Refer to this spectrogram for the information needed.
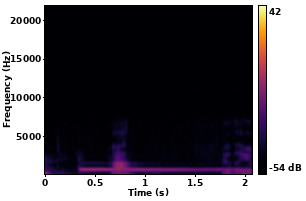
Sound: doorbell rings

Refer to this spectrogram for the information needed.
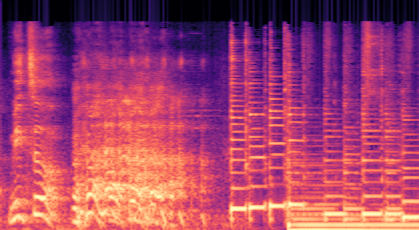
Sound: both men laugh; latin guitar music

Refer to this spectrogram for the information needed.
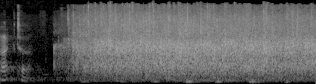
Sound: audience applauding

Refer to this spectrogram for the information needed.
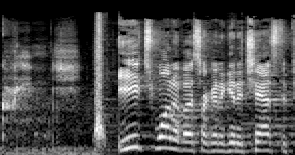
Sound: logo swipes

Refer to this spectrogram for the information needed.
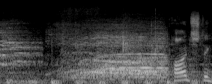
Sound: audience boos

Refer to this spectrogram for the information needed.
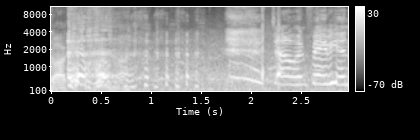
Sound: laughs

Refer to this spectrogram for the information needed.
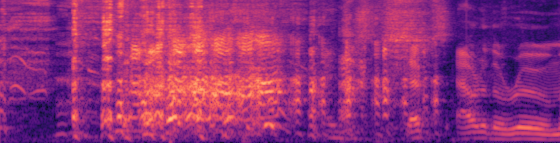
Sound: laughing

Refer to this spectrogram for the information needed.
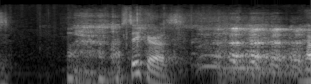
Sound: laughter

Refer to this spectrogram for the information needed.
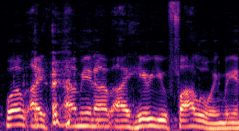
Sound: laughter

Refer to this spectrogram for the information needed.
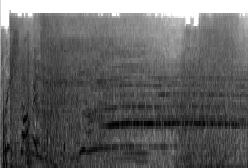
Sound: savage screaming

